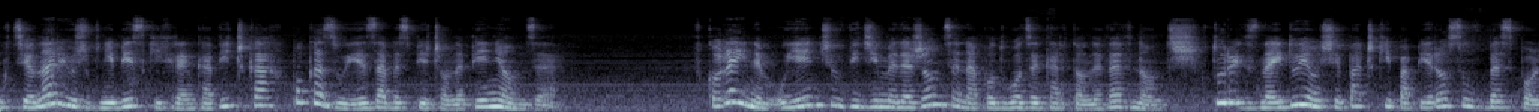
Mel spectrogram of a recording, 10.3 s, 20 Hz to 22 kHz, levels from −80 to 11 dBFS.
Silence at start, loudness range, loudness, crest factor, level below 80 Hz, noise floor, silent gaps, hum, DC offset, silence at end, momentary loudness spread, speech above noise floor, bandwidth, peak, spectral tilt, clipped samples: 0 s; 2 LU; -18 LUFS; 16 dB; -66 dBFS; -41 dBFS; none; none; under 0.1%; 0 s; 10 LU; 24 dB; 11.5 kHz; -2 dBFS; -5.5 dB/octave; under 0.1%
